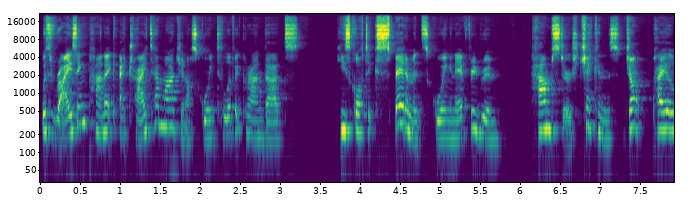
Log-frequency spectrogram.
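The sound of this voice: An unforced reading voice moves with lively intonation while the background stays quiet.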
